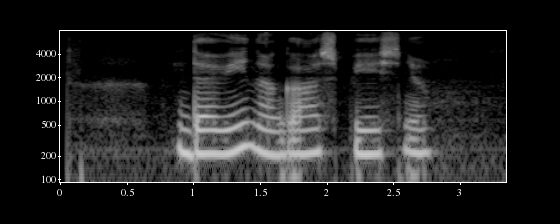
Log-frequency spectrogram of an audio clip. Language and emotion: Russian, sad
